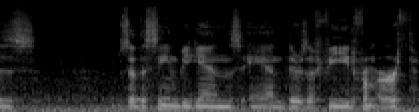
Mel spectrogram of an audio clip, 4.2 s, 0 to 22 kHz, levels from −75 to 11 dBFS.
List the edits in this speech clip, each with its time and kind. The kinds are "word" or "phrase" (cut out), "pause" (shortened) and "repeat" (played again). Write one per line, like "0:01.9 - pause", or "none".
none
